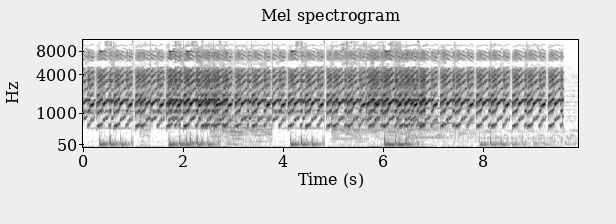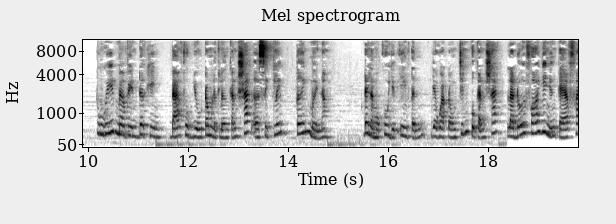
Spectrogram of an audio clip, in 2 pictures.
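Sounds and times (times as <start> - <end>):
alarm bell ringing: 0.0 - 9.6
low rumbling bursts: 9.6 - 18.4
speech: 10.4 - 19.8.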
